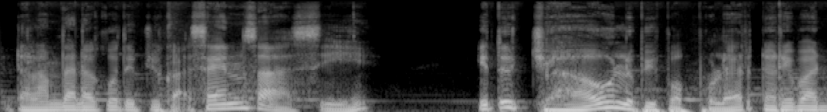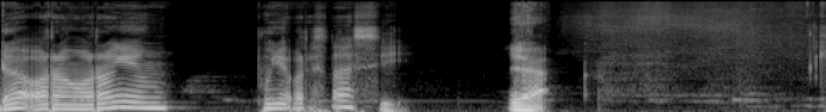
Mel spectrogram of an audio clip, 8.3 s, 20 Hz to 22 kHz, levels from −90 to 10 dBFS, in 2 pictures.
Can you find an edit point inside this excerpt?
no; 0 cuts

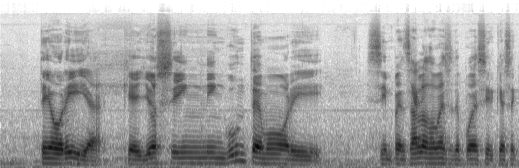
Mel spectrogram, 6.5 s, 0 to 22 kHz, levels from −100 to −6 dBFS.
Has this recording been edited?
no; 0 cuts

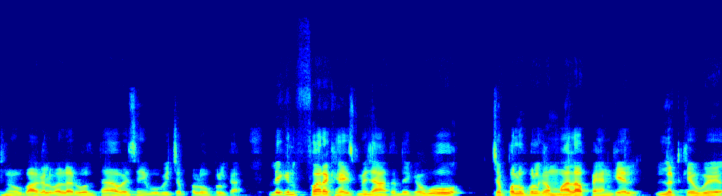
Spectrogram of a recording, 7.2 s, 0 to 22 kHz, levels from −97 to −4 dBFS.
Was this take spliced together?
no; 0 cuts

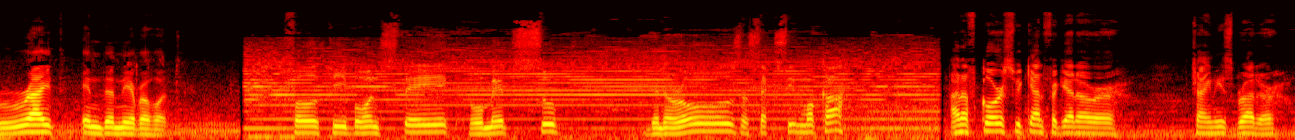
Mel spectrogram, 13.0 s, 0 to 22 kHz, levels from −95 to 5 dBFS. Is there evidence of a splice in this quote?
yes; 2 cuts; at 2.4 s, 9.3 s

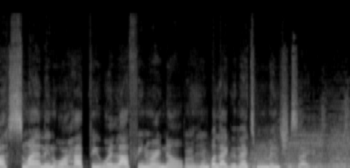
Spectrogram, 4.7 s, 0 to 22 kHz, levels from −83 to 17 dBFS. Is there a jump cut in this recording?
no; 0 cuts

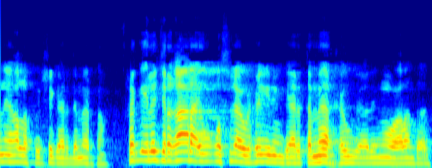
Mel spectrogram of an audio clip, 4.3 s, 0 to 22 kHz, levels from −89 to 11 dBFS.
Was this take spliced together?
yes; 1 cut; at 1.1 s

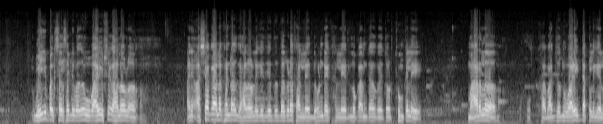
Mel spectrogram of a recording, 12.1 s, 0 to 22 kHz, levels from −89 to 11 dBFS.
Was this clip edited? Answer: no; 0 cuts

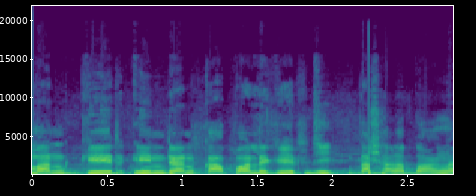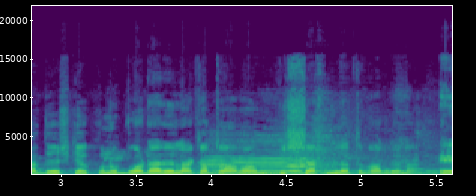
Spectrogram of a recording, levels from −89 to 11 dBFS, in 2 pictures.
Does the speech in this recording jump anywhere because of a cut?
yes; 1 cut; at 2.2 s

